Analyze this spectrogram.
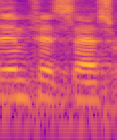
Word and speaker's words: Enfys: corrected me multiple times it is it is emphasis or at least that's how it's said on screen that's how it's said on screen um hey I thought it was in fees and asked before we saw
